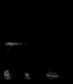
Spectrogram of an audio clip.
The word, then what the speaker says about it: predicate: Okay, but what I'm trying to emphasize, when you're pronouncing the words predicate, upper to fall, yeah, it's noun. Predicate. Remember, all the nouns have a higher intonation to fall intonation, or upper intonation to lower intonation.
